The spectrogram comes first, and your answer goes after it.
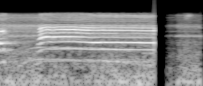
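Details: One of a mother-and-daughter pair of same-coloured domestic cats gives a single long, steady, even-pitched meow lasting over a second, ending abruptly.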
